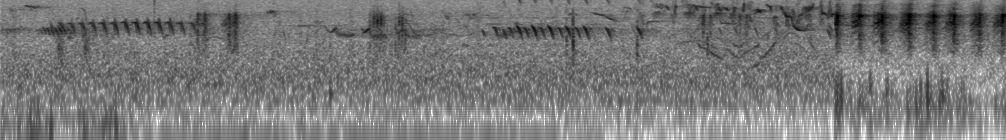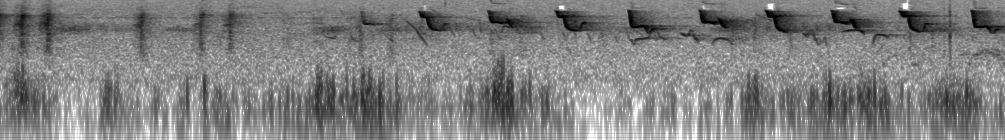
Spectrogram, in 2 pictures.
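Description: Several songbirds singing in spring: short trills, then a run of quick, repeated descending notes, about three a second, in the second half. Under them, the rustle and soft thuds of footsteps through dry grass from about four seconds in.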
